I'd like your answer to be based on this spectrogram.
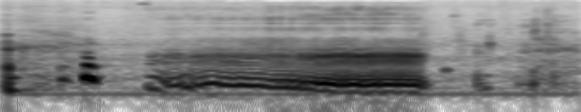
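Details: Dog snoring: a drawn-out, buzzing, throaty breath sound lasting over a second in a quiet room.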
